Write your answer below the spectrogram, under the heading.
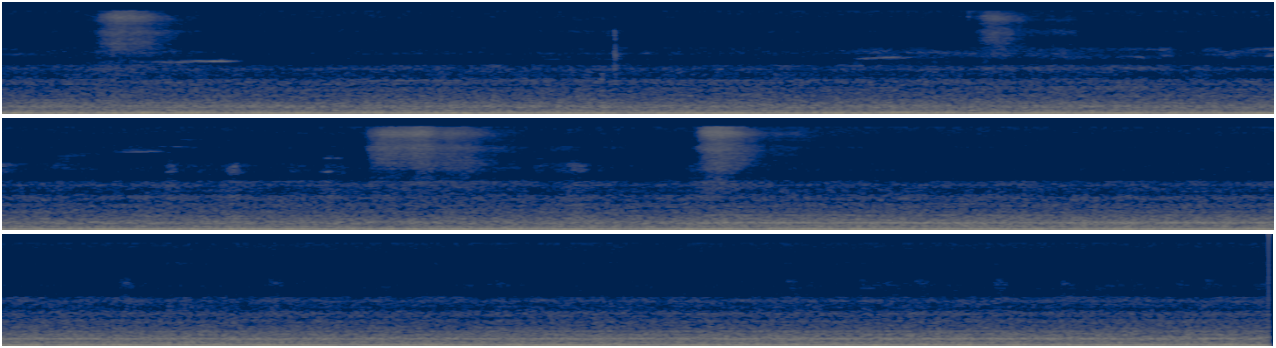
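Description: Rear-loader garbage truck's diesel engine idling with a steady low rumble, a steady hum growing stronger from about halfway through. A few short hisses of air sound over it.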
